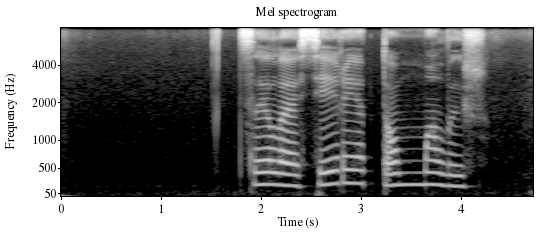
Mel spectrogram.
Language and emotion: Russian, neutral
